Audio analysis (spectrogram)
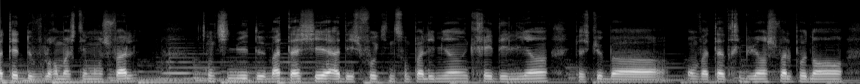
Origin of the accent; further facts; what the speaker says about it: Grenoble, Auvergne-Rhône-Alpes, France; Je suis originaire de Grenoble. Mes parents, du coup, comme métier, ils travaillent en usine, donc voilà. Ma famille et moi, on a grandi style un peu quartier, mais pas grosse cité, quoi.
